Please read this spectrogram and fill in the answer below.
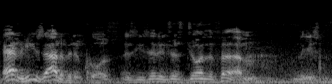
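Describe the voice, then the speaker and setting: A man playing a brisk police chief. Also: lowish voice, huge pitch swings, noisy background. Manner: brisk, clipped, briefing tone. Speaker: senior police officer. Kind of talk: radio drama acting. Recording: dull lo-fi radio recording.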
